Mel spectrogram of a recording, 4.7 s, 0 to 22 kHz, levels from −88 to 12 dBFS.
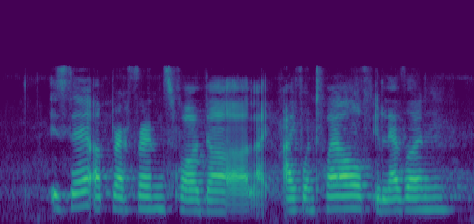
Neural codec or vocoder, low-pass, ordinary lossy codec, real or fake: codec, 16 kHz, 4 kbps, X-Codec, HuBERT features, trained on balanced general audio; 7.2 kHz; none; fake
